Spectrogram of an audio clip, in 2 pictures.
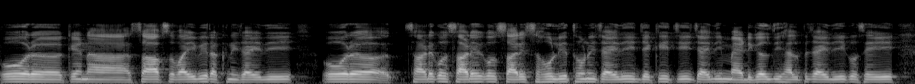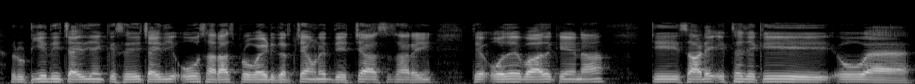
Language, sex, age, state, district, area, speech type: Dogri, male, 30-45, Jammu and Kashmir, Reasi, rural, spontaneous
